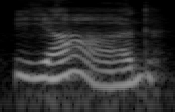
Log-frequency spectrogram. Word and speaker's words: yad: So, the word yad, y a d is made of two letters.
